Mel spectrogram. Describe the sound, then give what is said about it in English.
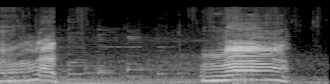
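A sheep, of a breed raised for wool, bleats twice: two wavering, nasal cries with a quiet pause of more than a second between them, the second longer and slightly louder. “one creature. Sheep. They're bred especially for their wool.”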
